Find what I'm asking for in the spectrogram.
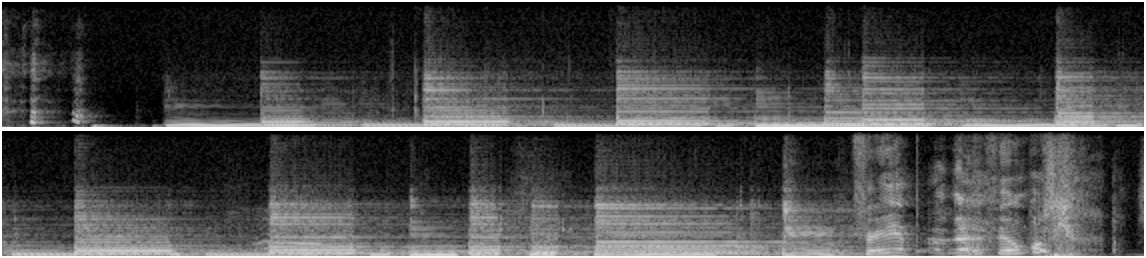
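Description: A short, heavily processed radio show jingle with distorted, effected tones and a steady chorded pulse, ending in a rapid warbling, pitch-swooping flourish. No speech is heard.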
